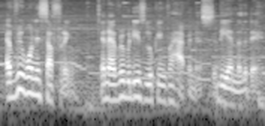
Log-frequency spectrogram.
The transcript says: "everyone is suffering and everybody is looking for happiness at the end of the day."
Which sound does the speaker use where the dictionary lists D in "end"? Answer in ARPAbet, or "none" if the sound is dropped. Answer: D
